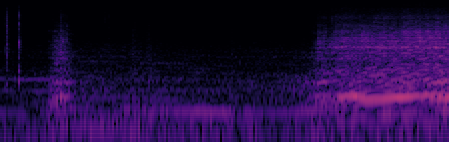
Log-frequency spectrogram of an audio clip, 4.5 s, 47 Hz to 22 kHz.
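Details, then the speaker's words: BMW E92/E93 M3 V8 on a drive after cracked glass carbon intake plenum (vacuum leak) was replaced with thinner Lexan, exhaust valves closed: strong pull, smooth rising note, clean downshift blip, louder, no hiss; leak fixed, normal induction. "so my theory was right the glass plenum is louder with the thinner glass it sounds better too"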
